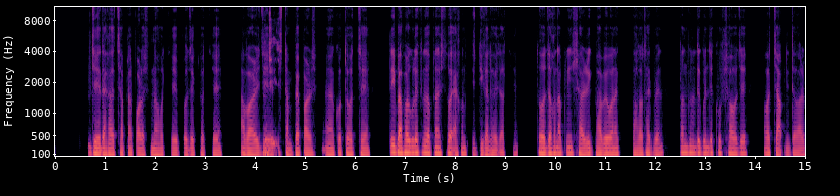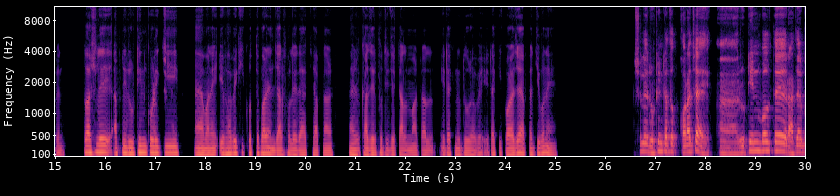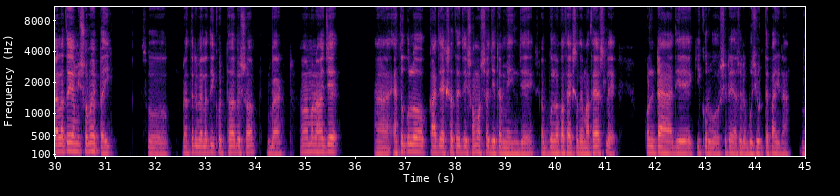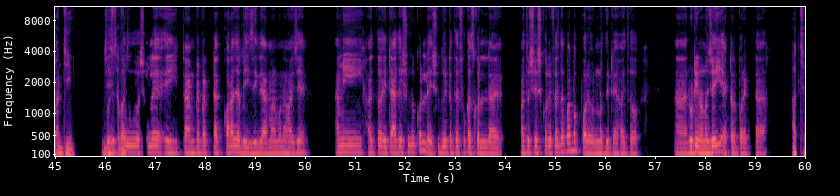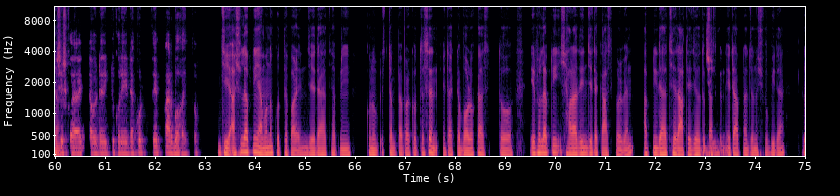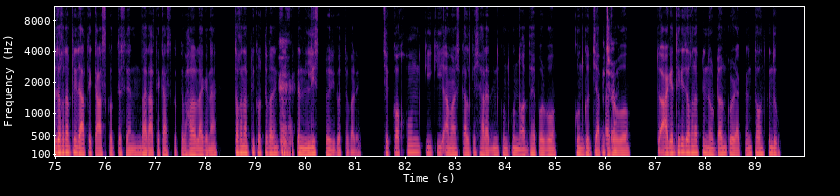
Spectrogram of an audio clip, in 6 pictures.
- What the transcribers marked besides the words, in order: tapping; other background noise; horn; "আমার" said as "আমাস"
- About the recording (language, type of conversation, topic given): Bengali, advice, আপনি কেন বারবার কাজ পিছিয়ে দেন?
